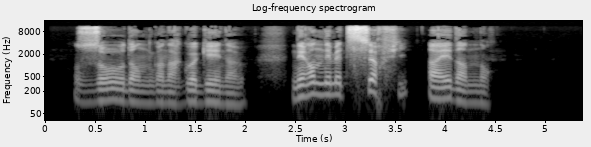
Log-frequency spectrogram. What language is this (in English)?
Breton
